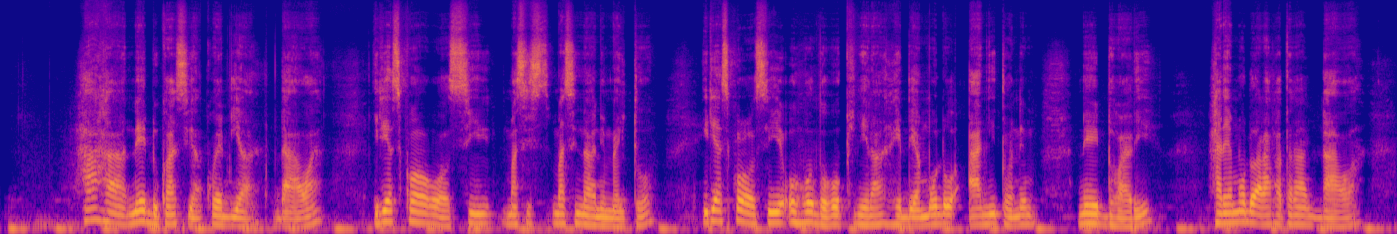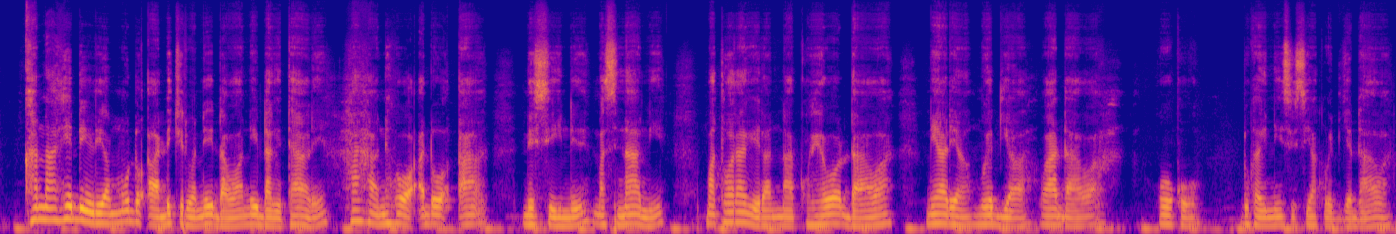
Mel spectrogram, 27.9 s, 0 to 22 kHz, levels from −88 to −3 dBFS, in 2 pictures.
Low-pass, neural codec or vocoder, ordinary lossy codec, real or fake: none; codec, 44.1 kHz, 3.4 kbps, Pupu-Codec; none; fake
